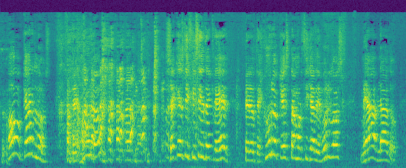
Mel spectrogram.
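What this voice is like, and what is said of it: Man putting on a woman's voice. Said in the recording (Spanish): “Cuando haya voz de femenina, voy a poner voz de mujer”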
